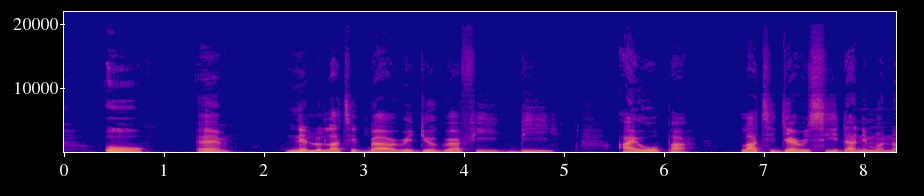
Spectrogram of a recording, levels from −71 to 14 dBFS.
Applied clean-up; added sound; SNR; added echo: none; none; none; none.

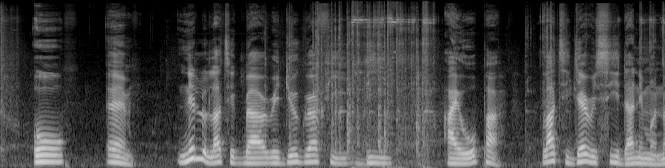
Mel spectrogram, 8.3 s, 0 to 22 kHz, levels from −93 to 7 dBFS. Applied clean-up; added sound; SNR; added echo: none; Coin (dropping); 19 dB; none.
